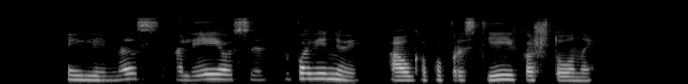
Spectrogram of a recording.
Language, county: Lithuanian, Marijampolė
